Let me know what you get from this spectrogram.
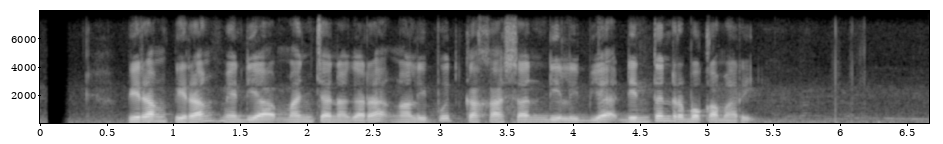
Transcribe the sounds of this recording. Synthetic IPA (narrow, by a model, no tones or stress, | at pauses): piɾaŋpiɾaŋmediamaɲt͡ʃanaɡaɾaŋəlipʊt̪̚kakasandilibiadint̪ənrəbokamaɾi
